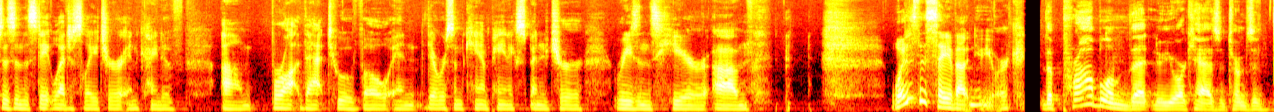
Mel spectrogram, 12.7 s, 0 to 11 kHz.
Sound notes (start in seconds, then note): 8.0 laughs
